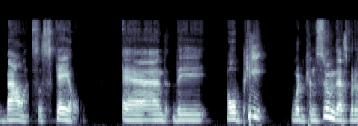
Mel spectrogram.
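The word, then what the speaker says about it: Ol' Pete: Pete oh okay not old Pete old Pete o l apostrophy Pete and everybody told me don't Don't pronounce the d don't pronounce the d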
